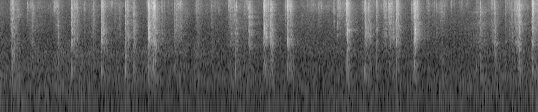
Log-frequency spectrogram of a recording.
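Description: A deck of tarot cards is shuffled continuously for several seconds, a steady run of close, crisp riffling flicks and slaps at an uneven rhythm, with no talking.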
